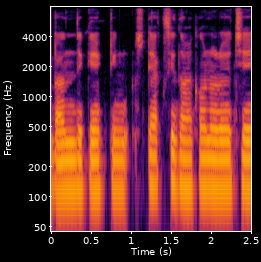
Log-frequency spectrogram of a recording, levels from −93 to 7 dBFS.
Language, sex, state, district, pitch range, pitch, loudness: Bengali, male, Odisha, Khordha, 115-125 Hz, 120 Hz, -16 LUFS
